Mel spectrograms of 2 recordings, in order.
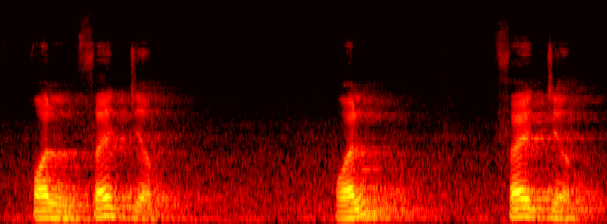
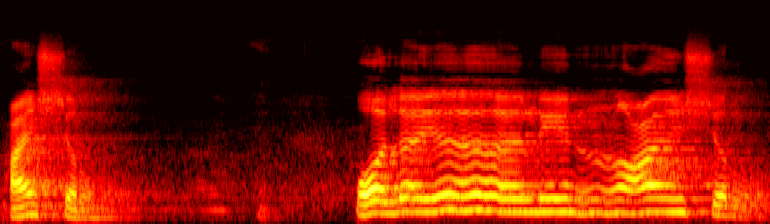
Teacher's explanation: Jadi kalau kita waqaf wal fajr, wal fajr, ada ra yang dimatikan karena waqaf, ada getaran pada makhraj ra, fajr. Jadi sesudah jim qalqalah langsung ra yang dimatikan.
